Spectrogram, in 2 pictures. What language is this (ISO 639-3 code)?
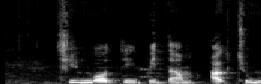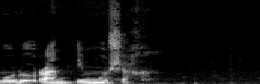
qws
